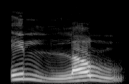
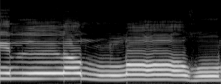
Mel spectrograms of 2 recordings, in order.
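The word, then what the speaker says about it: إلا الله: আলিফ টান খাড়া জবর ইলাহ হা লা ইলাহা ইল্লাল হামজা দিয়ে এ লাম ধরবে হামজা লামের ইল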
